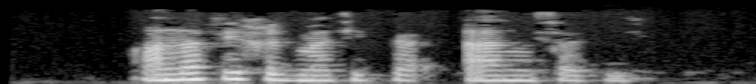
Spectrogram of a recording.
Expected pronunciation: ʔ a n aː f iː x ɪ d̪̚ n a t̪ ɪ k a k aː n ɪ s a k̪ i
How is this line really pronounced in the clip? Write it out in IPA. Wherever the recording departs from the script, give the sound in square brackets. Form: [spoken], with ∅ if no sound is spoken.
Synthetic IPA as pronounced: ʔ a n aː f iː x ɪ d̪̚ [m] a t̪ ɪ k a [ʔ] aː n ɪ s a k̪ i

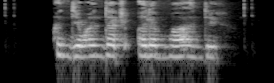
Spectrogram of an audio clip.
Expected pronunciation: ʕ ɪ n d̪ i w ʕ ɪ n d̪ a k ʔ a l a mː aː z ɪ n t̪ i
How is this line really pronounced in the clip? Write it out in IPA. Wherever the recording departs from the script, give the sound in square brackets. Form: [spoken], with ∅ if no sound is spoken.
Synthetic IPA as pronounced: ʕ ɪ n d̪ i w ʕ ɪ n d̪ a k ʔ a l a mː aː [ʕ] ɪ n [d̪] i

